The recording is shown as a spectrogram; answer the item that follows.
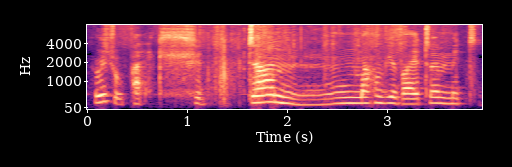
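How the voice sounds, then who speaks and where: A woman's voice: mid-range voice, a little mellow, a little hiss or hum. A young woman chatting casually as she unboxes stickers at her desk, hesitant with many fillers and small giggles. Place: indoors at a desk, home room.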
